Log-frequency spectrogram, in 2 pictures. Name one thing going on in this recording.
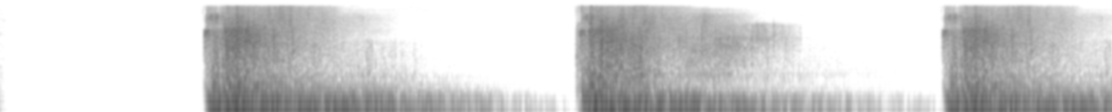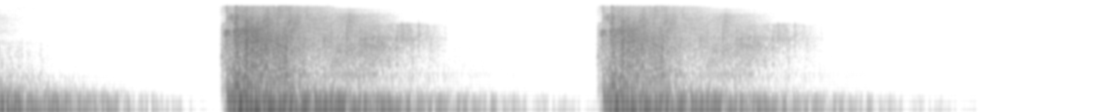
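Heavy footsteps thud at a slow, even pace and echo away.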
